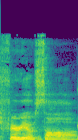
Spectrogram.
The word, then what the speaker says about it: Furiosa: It's pronounced Furiosa.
